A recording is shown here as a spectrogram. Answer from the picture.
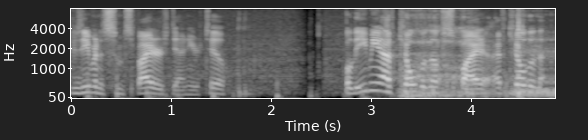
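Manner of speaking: ordinary talk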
